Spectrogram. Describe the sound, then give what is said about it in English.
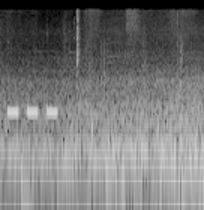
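A car's lane departure warning beeps three times, short, evenly spaced mid-pitched tones in quick succession, followed by the steady hum of road and engine noise inside the moving car. “sorry for the beeps, that's my lane changer beeping, saying, hey, you're drifting, which I'm really not”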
